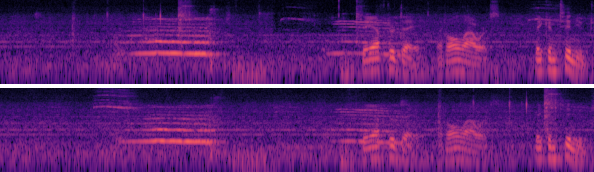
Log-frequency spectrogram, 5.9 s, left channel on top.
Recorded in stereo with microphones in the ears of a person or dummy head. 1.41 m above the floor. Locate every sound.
0.9 s a cat meowing: 50° left (ahead or behind), 3.5 m; by 4.4 s 20° left (ahead or behind), 5.5 m
3.6 s a man speaking: 55° left (ahead or behind), 1.0 m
